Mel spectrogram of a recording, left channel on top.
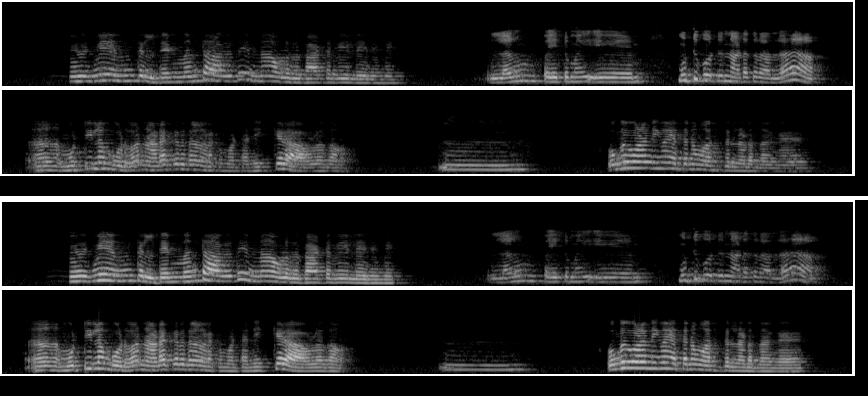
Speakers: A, on the right (about 75°); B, on the left (about 65°).
A: இன்மே என்னான்னு தெர்ல டென் மன்ந்த் ஆகுது இன்னு அவளுக்கு காட்டவே இல்ல எதுவுமே
B: எல்லாரும் போயிட்ட மாரி முட்டி போட்டு நடக்கராளா
A: ஆ முட்டிலாம் போடுவா நடக்கறதுதல்லா நடக்க மாட்டா நிக்கறா அவ்ளோதா
B: ம்
A: ஒங்க கொழந்தைங்களா எத்தன மாசத்துல நடந்தாங்க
